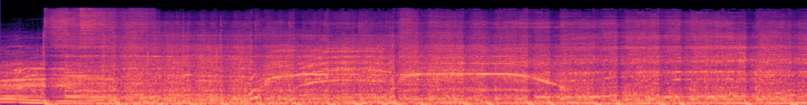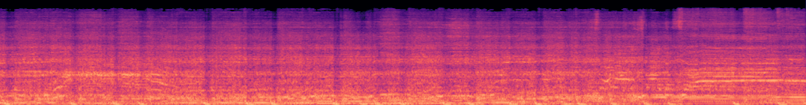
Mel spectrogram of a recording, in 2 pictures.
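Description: Live rock band playing loud: distorted electric guitar, bass and drum kit. The full band comes crashing in about half a second in.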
